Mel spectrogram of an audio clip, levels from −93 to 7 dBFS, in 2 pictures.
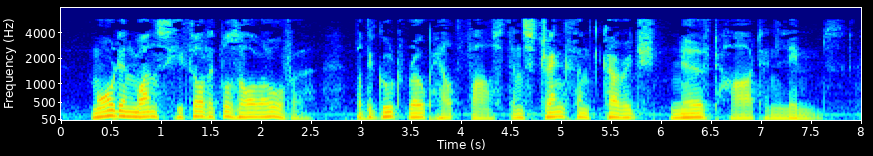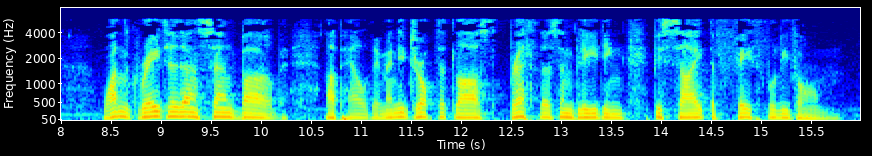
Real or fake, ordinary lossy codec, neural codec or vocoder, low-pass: real; MP3, 24 kbps; none; 7.2 kHz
